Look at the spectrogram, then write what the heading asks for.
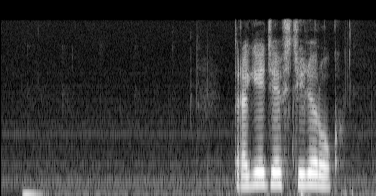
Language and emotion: Russian, neutral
